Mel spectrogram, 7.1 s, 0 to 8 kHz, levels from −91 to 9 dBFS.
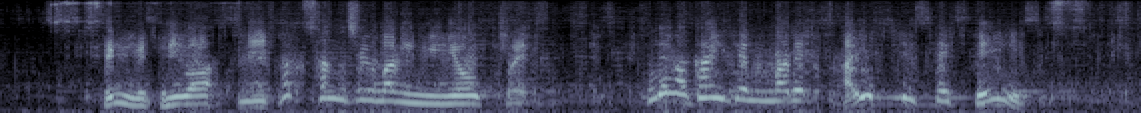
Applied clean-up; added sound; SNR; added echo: neural separator model SepFormer DNS4.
